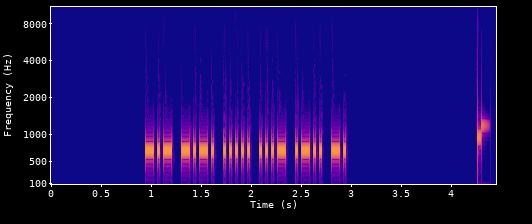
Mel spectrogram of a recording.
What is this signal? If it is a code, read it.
Morse code, heard as a keyed tone, about 37 wpm, 700 Hz. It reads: KC5VLN
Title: USA Call Signs - 6 Characters - 3x Character Spacing - 40wpm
